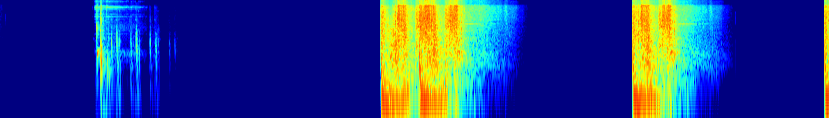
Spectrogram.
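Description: Coins jingle in quick bursts.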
